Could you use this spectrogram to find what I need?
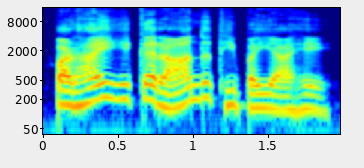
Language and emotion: Sindhi, neutral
